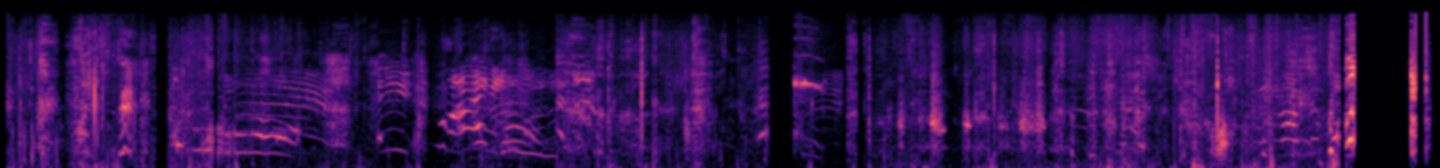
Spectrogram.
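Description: Raised voices of players shouting and calling out on a football pitch, in short clips joined by abrupt cuts, with the loudest, most pitch-swooping shouts about two to four seconds in.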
